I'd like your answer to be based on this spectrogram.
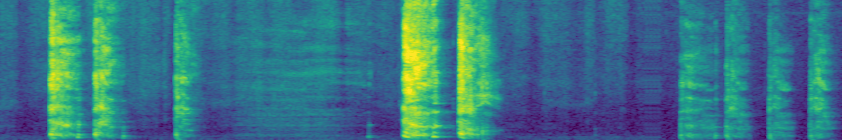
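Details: A person with a cold at the end of summer or start of fall: wet, gaggy cough.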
